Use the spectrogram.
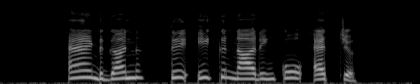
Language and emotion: Dogri, neutral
